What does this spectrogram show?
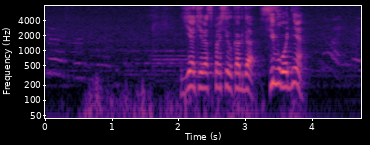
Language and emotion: Russian, angry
